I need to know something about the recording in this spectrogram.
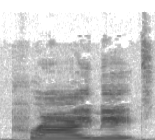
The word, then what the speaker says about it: primates: guys primate good job do the open syllable I pry a mate together primates next one this is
